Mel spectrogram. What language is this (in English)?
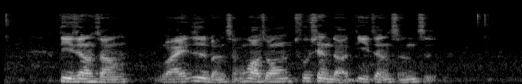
Chinese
